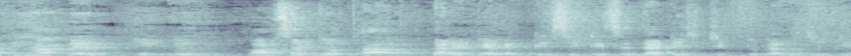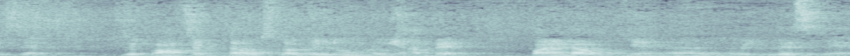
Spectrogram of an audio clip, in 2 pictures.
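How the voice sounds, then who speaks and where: A man's voice: mid-range voice, a little mellow. A man teaching physics at a board, switching between Hindi and English and quizzing himself as he explains each step. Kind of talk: classroom lecture at a board. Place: echoey classroom with a board. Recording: very echoey room, distant mic, faint noise.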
